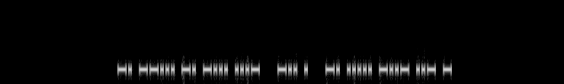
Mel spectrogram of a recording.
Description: Morse code, heard as a keyed tone, about 46 wpm, 700 Hz. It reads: N7NBV DE N5XUT
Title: USA Callsign DE Callsign - 5 Characters - 45wpm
